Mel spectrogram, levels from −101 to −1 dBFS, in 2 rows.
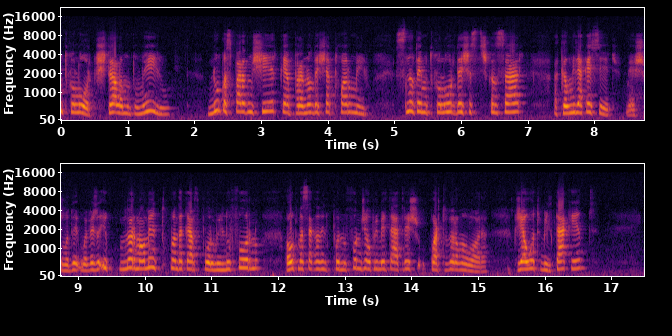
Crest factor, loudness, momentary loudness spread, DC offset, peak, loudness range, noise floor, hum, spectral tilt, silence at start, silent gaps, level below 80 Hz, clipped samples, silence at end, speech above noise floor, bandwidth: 18 dB; -34 LUFS; 10 LU; under 0.1%; -16 dBFS; 2 LU; -66 dBFS; none; -3.5 dB/octave; 0 s; none; -70 dBFS; under 0.1%; 0.9 s; 32 dB; 15 kHz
